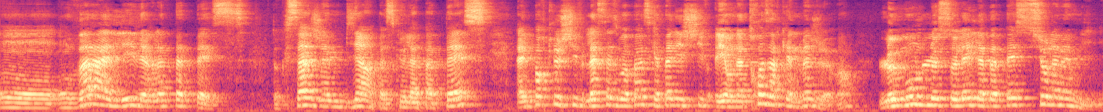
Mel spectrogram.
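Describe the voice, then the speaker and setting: A man speaks in a raised, projected voice at a high pitch and a fairly quick pace. His tone is animated with ordinary pitch variation, over noticeable background noise and audible room echo. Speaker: medium and tarot reader. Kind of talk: tarot reading.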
